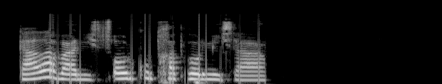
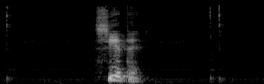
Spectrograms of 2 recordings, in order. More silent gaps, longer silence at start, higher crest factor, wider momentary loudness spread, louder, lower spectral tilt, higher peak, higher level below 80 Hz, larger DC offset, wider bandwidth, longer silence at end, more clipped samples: neither; second, 0.2 s vs 0.95 s; second, 16 dB vs 24 dB; second, 9 LU vs 24 LU; first, -15 LUFS vs -25 LUFS; about the same, -4.5 dB/octave vs -3.5 dB/octave; first, 0 dBFS vs -8 dBFS; first, -40 dBFS vs -70 dBFS; neither; second, 11 kHz vs 16.5 kHz; first, 1.75 s vs 1.25 s; neither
